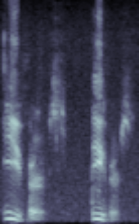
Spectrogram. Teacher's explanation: so this is like a a long e here ethers and the stress would be on the first syllable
